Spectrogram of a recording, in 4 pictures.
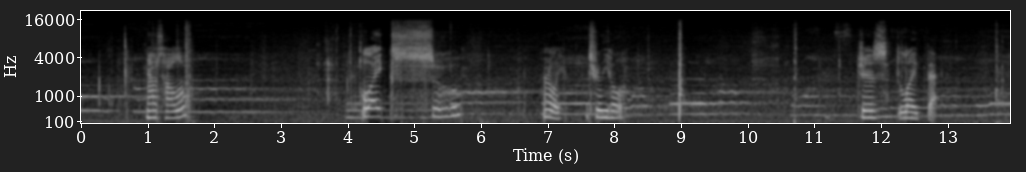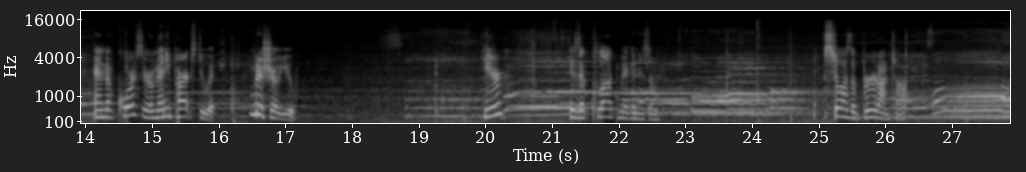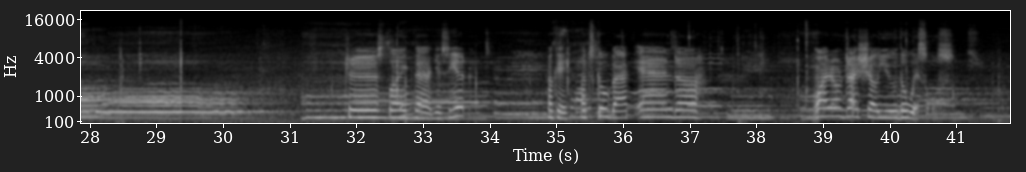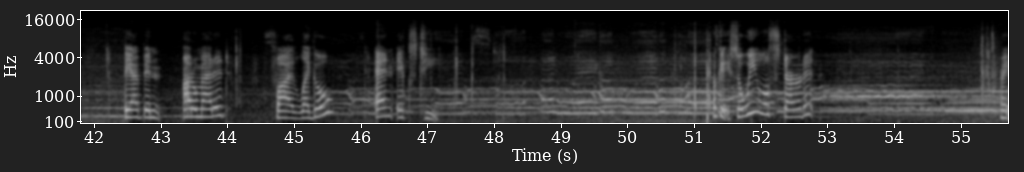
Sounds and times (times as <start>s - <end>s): Music: 0.0s - 17.7s, 18.5s - 43.8s, 45.0s - 55.7s
Speech: 1.0s - 1.6s, 4.0s - 5.7s, 6.9s - 8.2s, 11.7s - 12.8s, 14.2s - 17.2s, 25.1s - 26.3s, 31.9s - 33.7s, 34.9s - 37.2s, 38.9s - 41.0s, 44.7s - 45.6s, 51.2s - 52.8s.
